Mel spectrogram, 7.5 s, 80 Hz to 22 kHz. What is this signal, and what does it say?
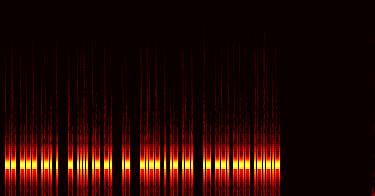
Morse code, heard as a keyed tone, about 40 wpm, 700 Hz. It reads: MORE THAN A YEAR AGO.
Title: Sentences from Top 1000 Words - Review Part 3 - 40wpm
